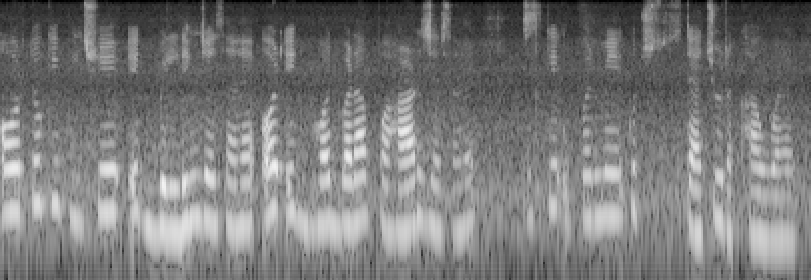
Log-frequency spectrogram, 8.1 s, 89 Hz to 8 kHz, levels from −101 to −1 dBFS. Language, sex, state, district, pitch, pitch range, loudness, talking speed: Hindi, female, Arunachal Pradesh, Lower Dibang Valley, 225 Hz, 205-265 Hz, -19 LUFS, 165 wpm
